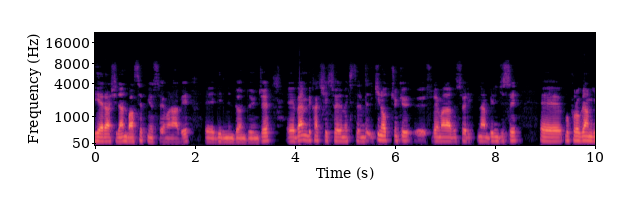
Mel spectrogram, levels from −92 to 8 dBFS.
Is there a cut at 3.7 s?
no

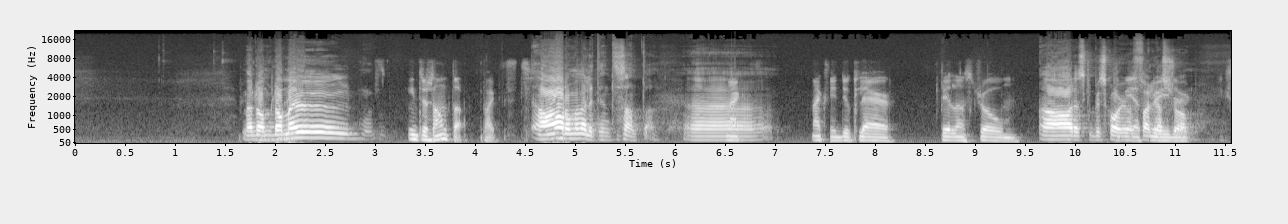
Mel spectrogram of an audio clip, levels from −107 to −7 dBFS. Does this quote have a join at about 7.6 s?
yes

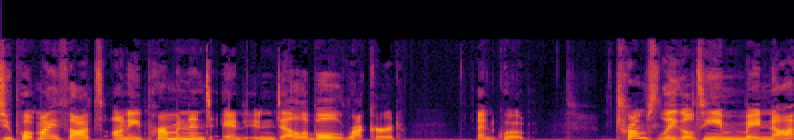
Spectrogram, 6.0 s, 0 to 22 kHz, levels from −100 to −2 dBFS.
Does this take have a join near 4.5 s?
yes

